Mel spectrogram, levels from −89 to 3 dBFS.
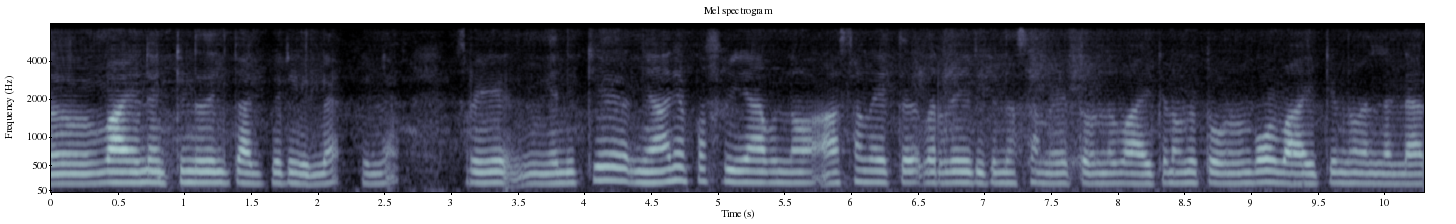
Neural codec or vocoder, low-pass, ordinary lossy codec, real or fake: codec, 16 kHz in and 24 kHz out, 2.2 kbps, FireRedTTS-2 codec; 7.2 kHz; none; fake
